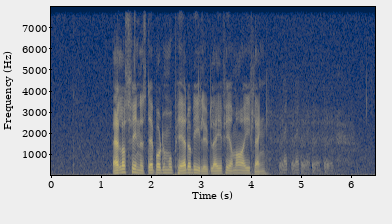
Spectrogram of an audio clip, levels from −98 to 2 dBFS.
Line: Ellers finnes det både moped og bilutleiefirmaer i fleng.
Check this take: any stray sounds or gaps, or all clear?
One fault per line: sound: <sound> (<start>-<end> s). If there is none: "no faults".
sound: laugh (4.6-5.7 s)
